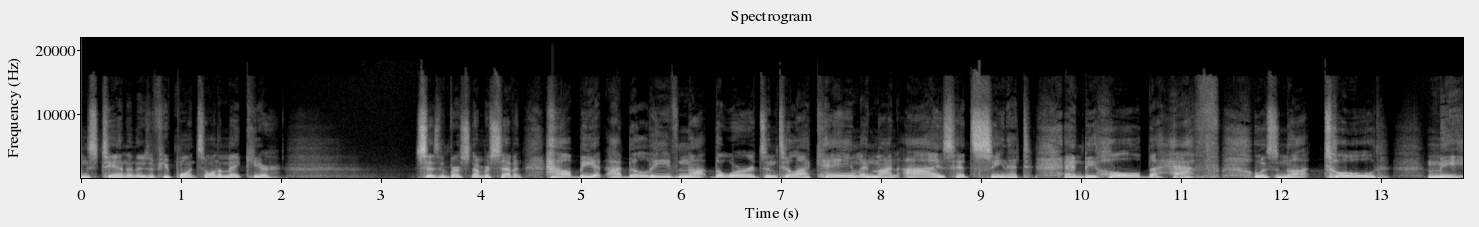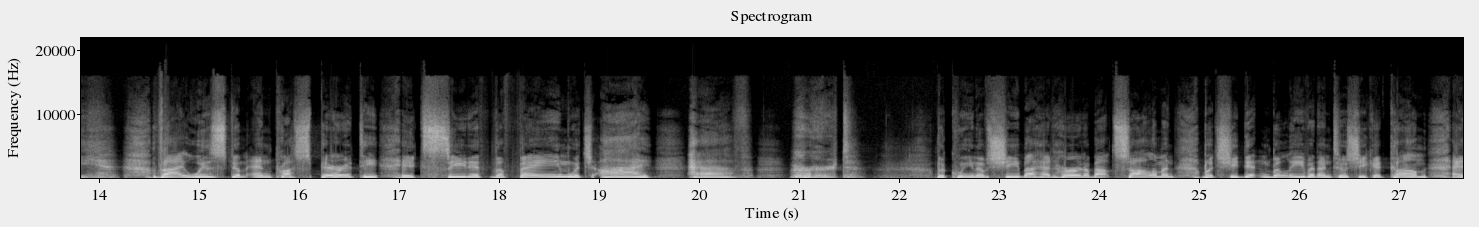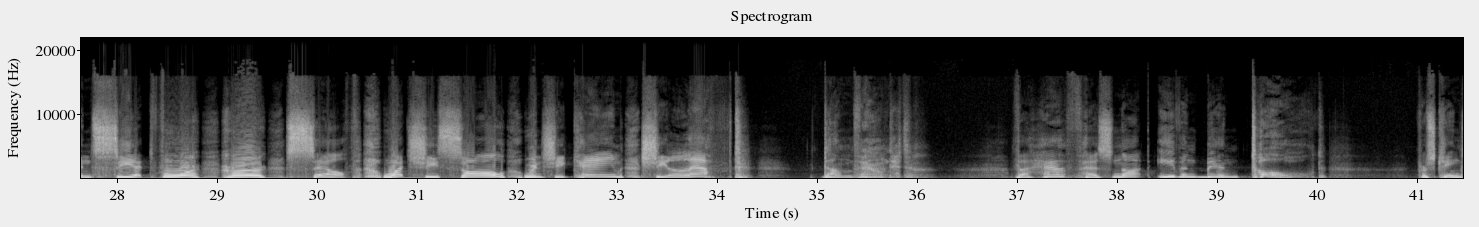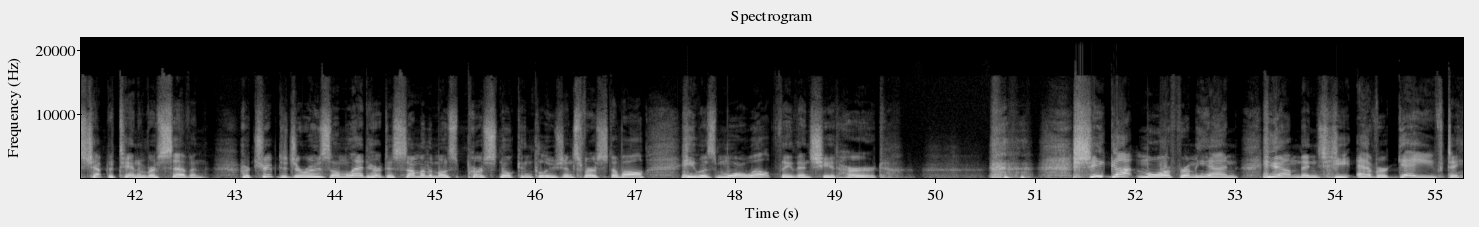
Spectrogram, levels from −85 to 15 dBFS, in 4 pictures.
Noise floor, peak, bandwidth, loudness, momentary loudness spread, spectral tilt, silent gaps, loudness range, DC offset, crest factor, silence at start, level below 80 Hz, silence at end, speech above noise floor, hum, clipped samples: -53 dBFS; 0 dBFS; 15.5 kHz; -11 LUFS; 8 LU; -5 dB/octave; none; 6 LU; under 0.1%; 12 dB; 0 s; -50 dBFS; 0 s; 42 dB; none; under 0.1%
